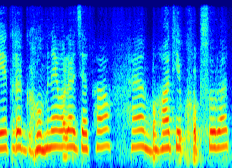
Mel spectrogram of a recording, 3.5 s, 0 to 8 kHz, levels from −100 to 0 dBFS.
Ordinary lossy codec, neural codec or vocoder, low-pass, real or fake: none; codec, 16 kHz, 0.5 kbps, X-Codec, WavLM features, trained on Multilingual LibriSpeech; 7.2 kHz; fake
